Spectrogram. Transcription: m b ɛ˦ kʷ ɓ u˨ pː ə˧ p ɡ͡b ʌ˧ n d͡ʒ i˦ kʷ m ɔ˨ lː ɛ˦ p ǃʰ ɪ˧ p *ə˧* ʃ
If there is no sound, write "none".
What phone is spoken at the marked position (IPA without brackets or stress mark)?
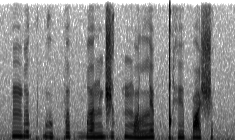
ɑ˧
